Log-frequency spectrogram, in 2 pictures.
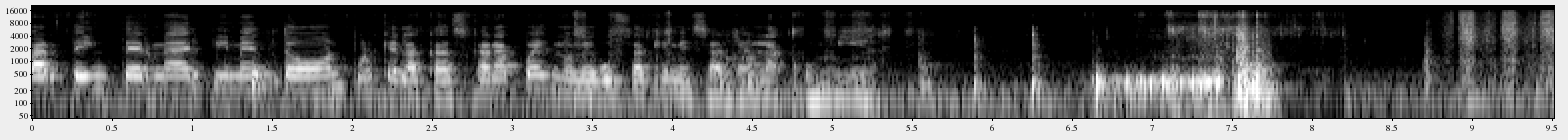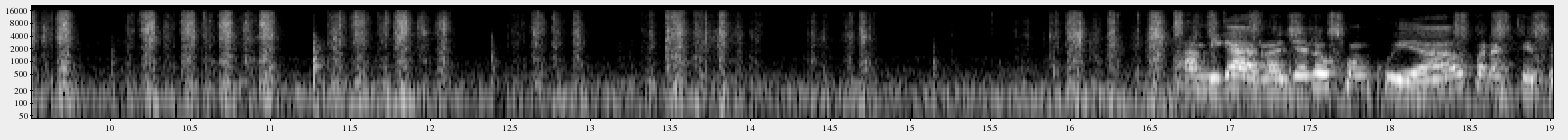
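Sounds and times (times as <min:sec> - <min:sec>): tap water running: 0:06.6 - 0:08.3
pepper rasping on grater: 0:08.7 - 0:14.8, 0:15.6 - 0:19.0.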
